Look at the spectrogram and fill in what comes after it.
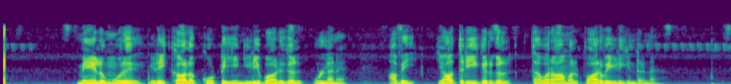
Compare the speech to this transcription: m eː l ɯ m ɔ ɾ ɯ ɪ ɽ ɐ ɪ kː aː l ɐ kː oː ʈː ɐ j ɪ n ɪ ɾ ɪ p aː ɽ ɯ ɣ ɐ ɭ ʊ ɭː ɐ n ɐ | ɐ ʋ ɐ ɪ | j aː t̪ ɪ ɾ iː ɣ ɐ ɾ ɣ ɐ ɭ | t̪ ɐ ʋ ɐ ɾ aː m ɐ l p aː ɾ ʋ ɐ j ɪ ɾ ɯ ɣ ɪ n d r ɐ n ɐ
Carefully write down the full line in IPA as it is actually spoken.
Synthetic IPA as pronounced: m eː l ɯ m ɔ ɾ ɯ ɪ ɽ ɐ ɪ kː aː l ɐ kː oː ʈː ɐ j ɪ n ɪ ɽ ɪ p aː ɽ ɯ ɣ ɐ ɭ ʊ ɭː ɐ n ɐ | ɐ ʋ ɐ ɪ | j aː t̪ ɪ ɾ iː ɣ ɐ ɾ ɣ ɐ ɭ | t̪ ɐ ʋ ɐ ɾ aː m ɐ l p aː ɾ ʋ ɐ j ɪ ɽ ɯ ɣ ɪ n d r ɐ n ɐ

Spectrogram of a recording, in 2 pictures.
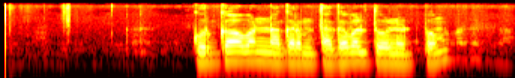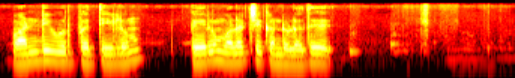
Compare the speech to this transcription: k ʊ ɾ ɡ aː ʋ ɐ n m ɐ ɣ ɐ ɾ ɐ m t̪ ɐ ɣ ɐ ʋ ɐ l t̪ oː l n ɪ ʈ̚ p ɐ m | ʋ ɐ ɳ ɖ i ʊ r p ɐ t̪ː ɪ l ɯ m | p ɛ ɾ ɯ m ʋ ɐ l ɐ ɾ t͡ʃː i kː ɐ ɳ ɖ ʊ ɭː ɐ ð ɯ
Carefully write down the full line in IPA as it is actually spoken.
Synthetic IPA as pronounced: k ʊ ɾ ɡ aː ʋ ɐ n n ɐ ɣ ɐ ɾ ɐ m t̪ ɐ ɣ ɐ ʋ ɐ l t̪ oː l n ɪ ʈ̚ p ɐ m | ʋ ɐ ɳ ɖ i ʊ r p ɐ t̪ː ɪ l ɯ m | p ɛ ɾ ɯ m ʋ ɐ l ɐ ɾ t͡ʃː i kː ɐ ɳ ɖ ɯ ɭː ɐ ð ɯ

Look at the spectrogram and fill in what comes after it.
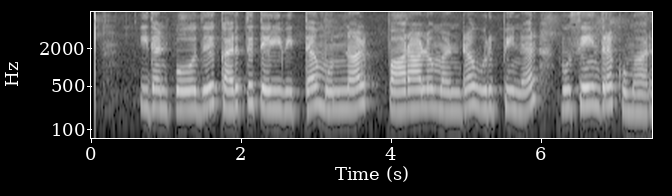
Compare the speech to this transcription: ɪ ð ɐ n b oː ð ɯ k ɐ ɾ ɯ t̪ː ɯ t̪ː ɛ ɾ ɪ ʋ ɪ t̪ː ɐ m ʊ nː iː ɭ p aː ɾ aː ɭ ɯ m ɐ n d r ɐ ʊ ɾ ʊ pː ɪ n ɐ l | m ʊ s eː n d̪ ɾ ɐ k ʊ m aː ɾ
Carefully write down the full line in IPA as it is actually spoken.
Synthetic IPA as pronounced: ɪ ð ɐ n p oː ð ɯ k ɐ ɾ ɯ t̪ː ɯ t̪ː ɛ ɾ ɪ ʋ ɪ t̪ː ɐ m ʊ nː aː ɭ p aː ɾ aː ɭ ɯ m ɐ n d r ɐ ʊ ɾ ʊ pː ɪ n ɐ ɾ | m ʊ s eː n d̪ ɾ ɐ k ʊ m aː ɾ

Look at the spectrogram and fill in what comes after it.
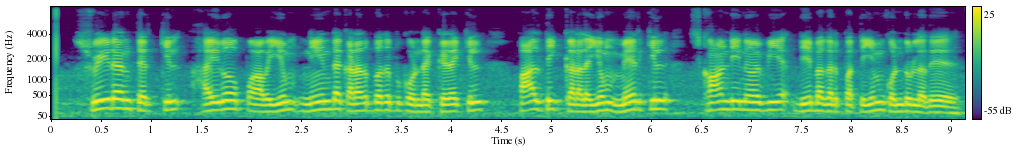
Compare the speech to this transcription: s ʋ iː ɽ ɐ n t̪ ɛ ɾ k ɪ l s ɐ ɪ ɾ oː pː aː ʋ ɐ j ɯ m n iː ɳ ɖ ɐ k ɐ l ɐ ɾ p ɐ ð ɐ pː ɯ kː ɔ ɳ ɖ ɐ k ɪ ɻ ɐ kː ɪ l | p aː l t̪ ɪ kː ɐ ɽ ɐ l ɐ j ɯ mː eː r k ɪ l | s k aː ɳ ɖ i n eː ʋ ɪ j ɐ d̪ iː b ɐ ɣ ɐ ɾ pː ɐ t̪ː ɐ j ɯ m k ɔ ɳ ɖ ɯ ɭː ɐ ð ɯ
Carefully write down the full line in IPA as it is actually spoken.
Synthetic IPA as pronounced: s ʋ iː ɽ ɐ n t̪ ɛ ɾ k ɪ l h ɐ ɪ ɾ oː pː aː ʋ ɐ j ɯ m n iː ɳ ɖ ɐ k ɐ ɽ ɐ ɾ p ɐ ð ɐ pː ɯ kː ɔ ɳ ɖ ɐ k ɪ ɻ ɐ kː ɪ l | p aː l t̪ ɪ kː ɐ ɽ ɐ l ɐ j ɯ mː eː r k ɪ l | s k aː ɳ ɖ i n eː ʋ ɪ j ɐ d̪ iː b ɐ ɣ ɐ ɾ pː ɐ t̪ː ɐ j ɯ m k ɔ ɳ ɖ ɯ ɭː ɐ ð ɯ

